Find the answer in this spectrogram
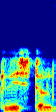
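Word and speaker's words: crystal: फिर CRYSTL इसको पढ़ते हैं क्रिस्टल, क्रिस्टल का मतलब होता है रवा। कहने का मतलब इस कॉलम में वाई जहाँ भी आया है उसका उच्चारण जो आया है ई की मात्रा आया है बस।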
